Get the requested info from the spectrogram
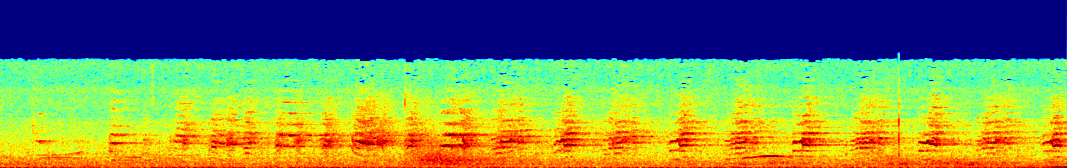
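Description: A bird calling in the background: a rapid run of short, high chirps, about two to three a second, starting about a second in.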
